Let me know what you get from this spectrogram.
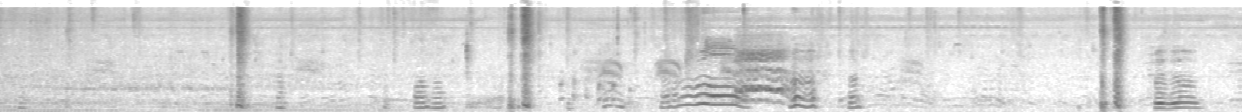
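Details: Goat calling with a run of wavering, harmonic bleats around the middle, one long quavering bleat rising and falling, then short bleats near the end; sharp clicks and knocks scattered throughout.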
